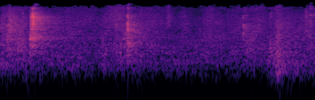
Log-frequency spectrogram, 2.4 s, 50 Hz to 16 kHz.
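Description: Sharp clicks: a loud one about a quarter second in and another about 0.7 s later, with a fainter one near the end.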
